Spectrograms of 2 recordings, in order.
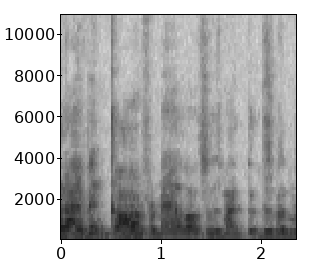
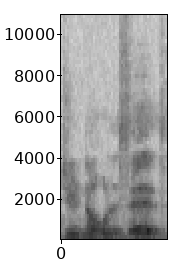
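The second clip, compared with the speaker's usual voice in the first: ordinary talk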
